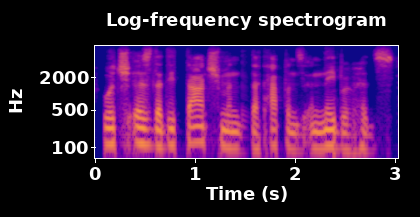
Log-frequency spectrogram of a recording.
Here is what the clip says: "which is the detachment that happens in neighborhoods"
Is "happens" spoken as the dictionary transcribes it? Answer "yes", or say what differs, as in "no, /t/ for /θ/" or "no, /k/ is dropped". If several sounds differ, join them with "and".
yes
